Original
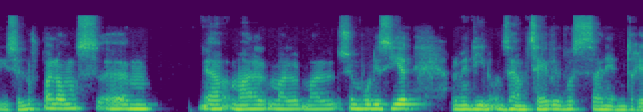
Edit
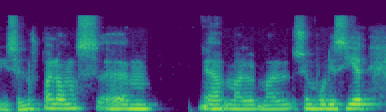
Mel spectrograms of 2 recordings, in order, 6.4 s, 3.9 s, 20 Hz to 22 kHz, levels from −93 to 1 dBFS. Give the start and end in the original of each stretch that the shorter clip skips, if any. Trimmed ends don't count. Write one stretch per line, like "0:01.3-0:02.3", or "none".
0:02.2-0:02.7

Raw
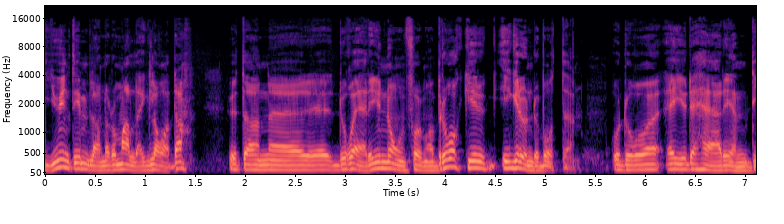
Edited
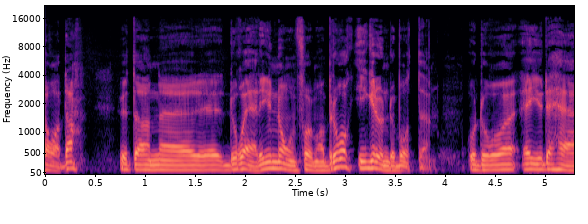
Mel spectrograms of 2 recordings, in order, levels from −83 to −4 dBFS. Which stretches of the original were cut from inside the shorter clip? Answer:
0:04.2-0:04.5

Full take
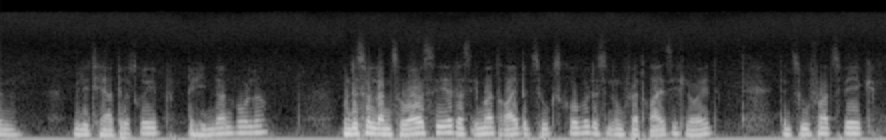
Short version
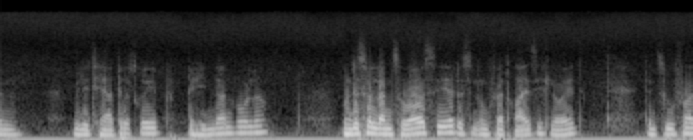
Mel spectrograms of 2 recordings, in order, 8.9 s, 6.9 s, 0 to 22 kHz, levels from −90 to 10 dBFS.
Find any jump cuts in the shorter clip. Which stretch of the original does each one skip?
0:04.5-0:05.9

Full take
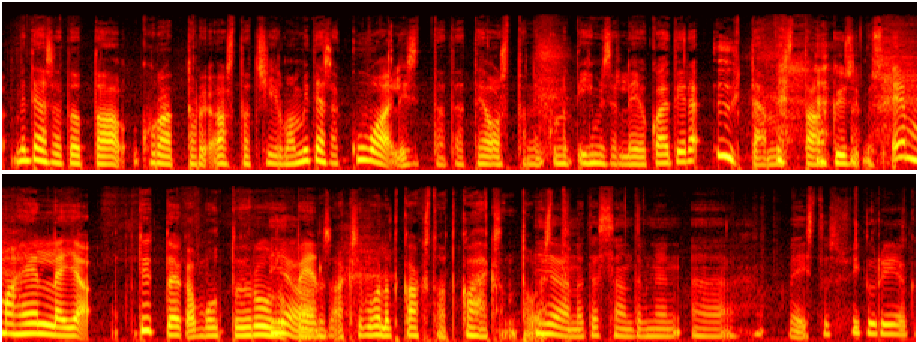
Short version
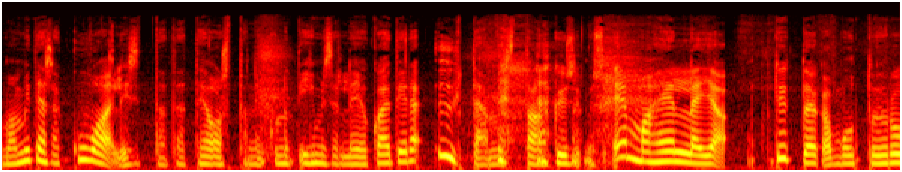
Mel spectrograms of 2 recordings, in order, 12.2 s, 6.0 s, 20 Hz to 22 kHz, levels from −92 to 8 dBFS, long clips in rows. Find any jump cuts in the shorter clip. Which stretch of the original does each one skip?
none

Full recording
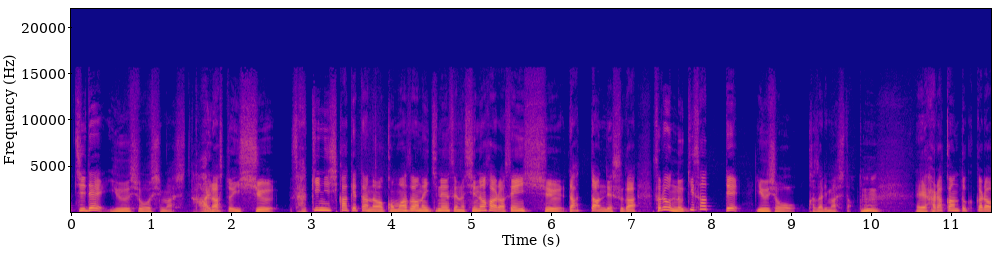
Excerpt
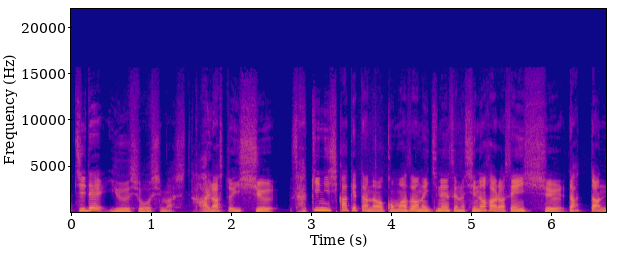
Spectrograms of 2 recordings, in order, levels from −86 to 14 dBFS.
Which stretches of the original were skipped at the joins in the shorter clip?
none

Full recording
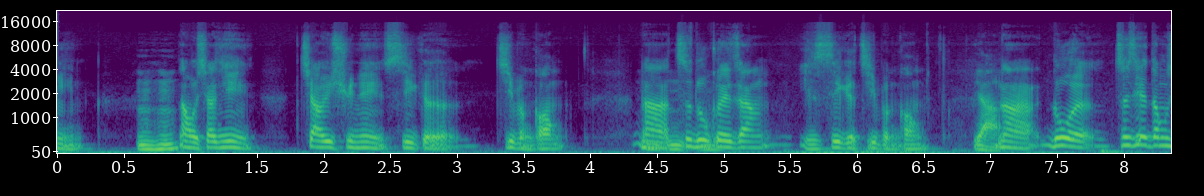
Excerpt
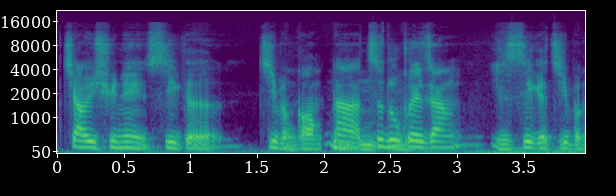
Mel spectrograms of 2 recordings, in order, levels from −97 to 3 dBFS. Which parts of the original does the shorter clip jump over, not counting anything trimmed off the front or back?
0:03.7-0:04.3

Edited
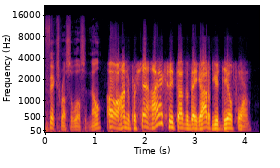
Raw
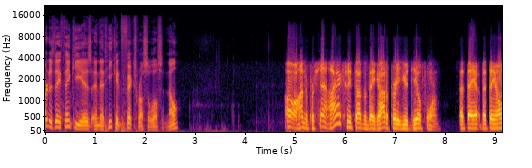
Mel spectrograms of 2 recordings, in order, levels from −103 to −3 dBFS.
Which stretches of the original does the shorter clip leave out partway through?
0:02.7-0:04.7
0:06.9-0:07.1

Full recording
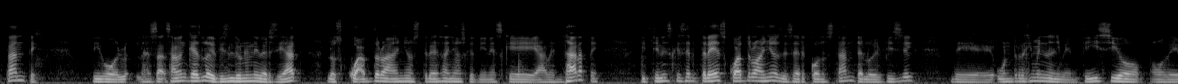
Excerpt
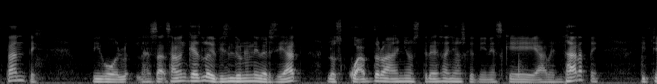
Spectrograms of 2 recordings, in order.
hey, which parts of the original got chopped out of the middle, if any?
none

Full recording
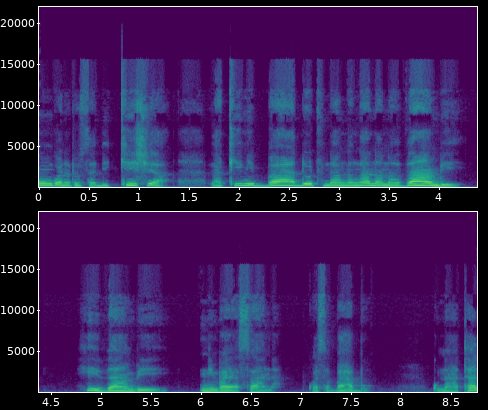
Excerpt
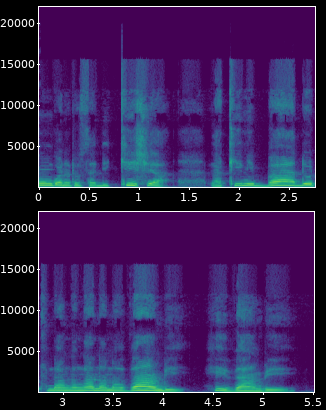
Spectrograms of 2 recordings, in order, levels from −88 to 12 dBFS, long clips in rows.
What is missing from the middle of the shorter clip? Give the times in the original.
0:04.3-0:04.7

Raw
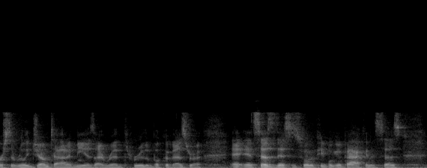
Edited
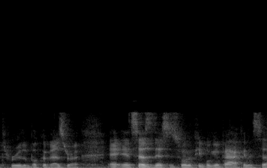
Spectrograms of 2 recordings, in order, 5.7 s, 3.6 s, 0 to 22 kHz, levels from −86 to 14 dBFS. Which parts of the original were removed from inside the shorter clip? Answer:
none

